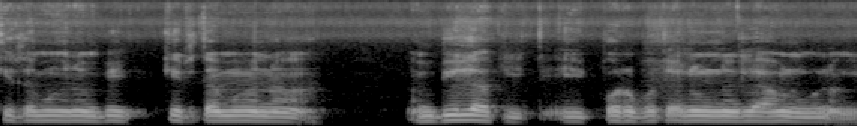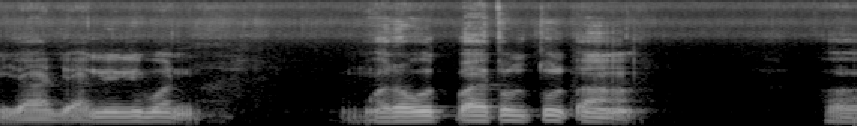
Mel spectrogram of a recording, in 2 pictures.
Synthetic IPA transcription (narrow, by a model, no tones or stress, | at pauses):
kitamaŋanikiɾtamaŋanaː | mbilakitipoɾopotenuŋnalaunbuna̰ŋja̰ja̰liliβan | maɾawut̚patultulta | ha̰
